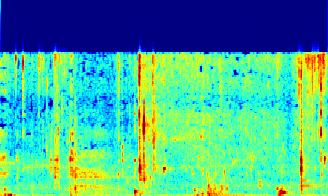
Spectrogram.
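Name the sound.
drinking water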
